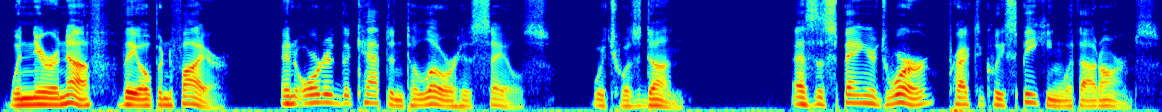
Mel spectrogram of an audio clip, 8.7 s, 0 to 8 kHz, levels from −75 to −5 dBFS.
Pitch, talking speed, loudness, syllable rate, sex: 125 Hz, 170 wpm, -19 LUFS, 5.5 syllables/s, male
